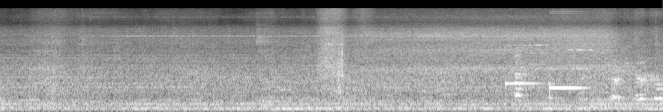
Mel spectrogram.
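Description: Kone EcoDisc gearless traction lift car travelling up between floors with a steady running hum and a single click about halfway. Near the end, as the car arrives, an arrival chime sounds as two short tones, the second lower.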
